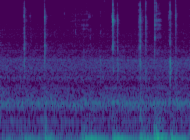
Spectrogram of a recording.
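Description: Rapid clicks of typing on a computer keyboard come in short uneven bursts, close and fairly clear, with no talking.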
